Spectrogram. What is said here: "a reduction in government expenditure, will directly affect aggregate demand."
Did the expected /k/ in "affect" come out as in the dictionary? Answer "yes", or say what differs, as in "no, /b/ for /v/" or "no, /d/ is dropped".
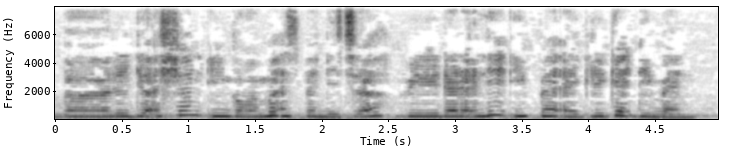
no, /k/ is dropped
